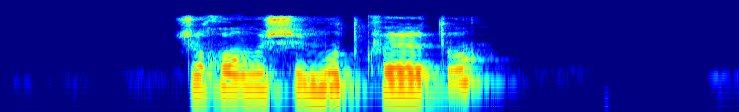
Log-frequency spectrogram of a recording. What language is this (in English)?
Laz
